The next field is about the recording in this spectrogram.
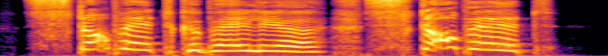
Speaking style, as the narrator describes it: Coppelius cried

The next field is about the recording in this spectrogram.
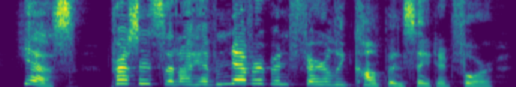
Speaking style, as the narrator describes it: Tušratta exclaimed

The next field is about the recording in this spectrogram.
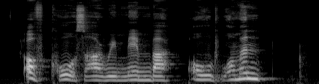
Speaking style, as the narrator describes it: the old man gruffly replied

